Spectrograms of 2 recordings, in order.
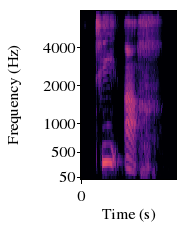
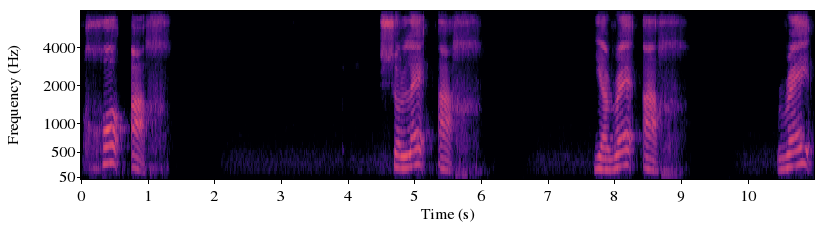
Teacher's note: And it is at the end of a word, not at the beginning, at the end of the word, we actually pronounce it as ach. We say the vowel first and then the letter, the sound of the letter, chet, ach.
